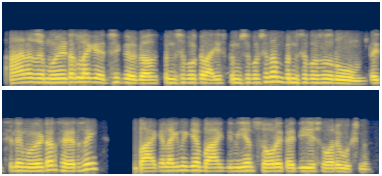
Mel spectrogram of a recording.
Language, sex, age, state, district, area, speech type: Kashmiri, male, 18-30, Jammu and Kashmir, Shopian, rural, conversation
